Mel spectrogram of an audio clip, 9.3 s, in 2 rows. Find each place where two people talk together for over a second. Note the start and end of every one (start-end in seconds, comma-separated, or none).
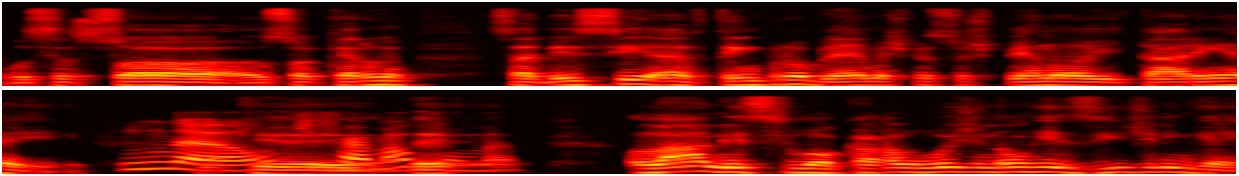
5.3-6.5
